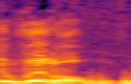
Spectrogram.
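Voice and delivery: "little" as the store's name, short i; "little" rhyming with "brittle"; short-i variant. Shown as a demonstration. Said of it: "Some people say".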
